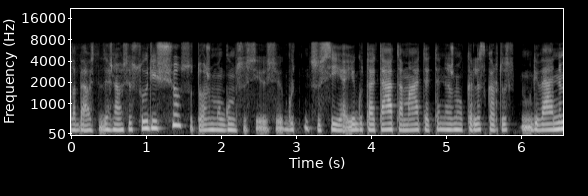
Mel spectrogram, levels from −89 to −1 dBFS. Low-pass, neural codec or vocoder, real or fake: 7.2 kHz; none; real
